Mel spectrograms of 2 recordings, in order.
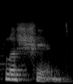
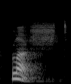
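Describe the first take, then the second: First: The ending is said with an extra vowel. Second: The ending is a bare d without vowel. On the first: The speaker calls it wrong. "não vai falar flushed" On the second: The speaker calls it right. "e põe o D no final. Só a percussão"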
